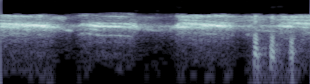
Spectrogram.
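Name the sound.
carrion crow cawing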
